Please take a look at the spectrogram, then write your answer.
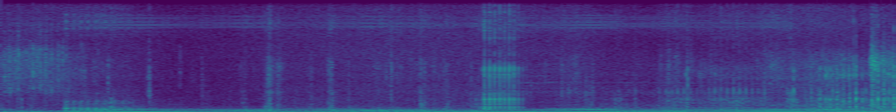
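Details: Jeep front axle under drive load: deep rough rumble with uneven rapid clunking, about four per second; splines on the front axle shaft at the CV end completely rounded off and sheared.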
